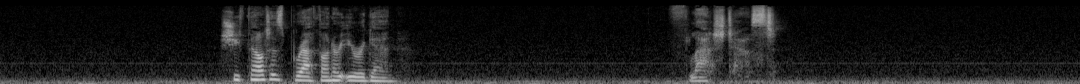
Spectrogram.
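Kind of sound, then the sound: machine, white noise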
